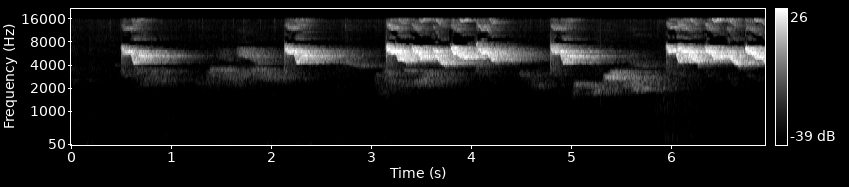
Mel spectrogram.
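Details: Japanese white-eye singing in the 'líu pha choè' style: high, thin whistled phrases that slide downward, delivered in bursts of about one to two seconds separated by short pauses, over a quiet background.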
